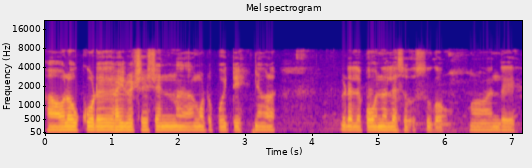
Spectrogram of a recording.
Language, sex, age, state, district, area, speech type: Malayalam, male, 45-60, Kerala, Kasaragod, rural, spontaneous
